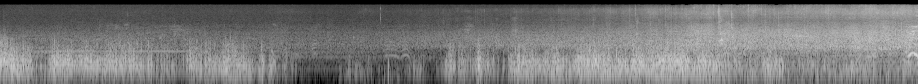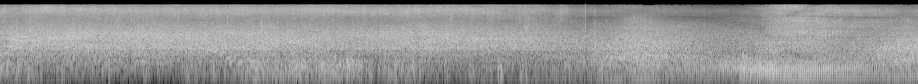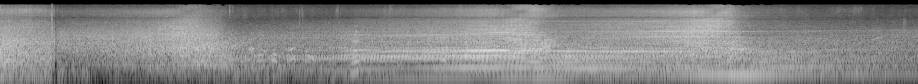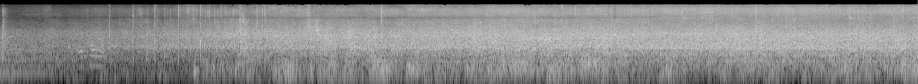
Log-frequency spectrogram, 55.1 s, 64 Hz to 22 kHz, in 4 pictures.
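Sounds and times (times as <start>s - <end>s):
bicycles rushing past: 7.7s - 55.0s
motorcycles riding past: 9.7s - 28.3s, 29.4s - 42.6s.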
